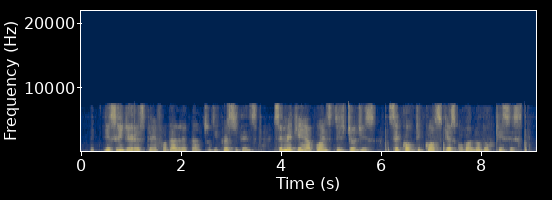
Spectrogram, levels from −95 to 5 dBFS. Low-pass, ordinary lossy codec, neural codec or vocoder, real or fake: 7.2 kHz; AAC, 32 kbps; codec, 24 kHz, 1.5 kbps, HILCodec; fake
